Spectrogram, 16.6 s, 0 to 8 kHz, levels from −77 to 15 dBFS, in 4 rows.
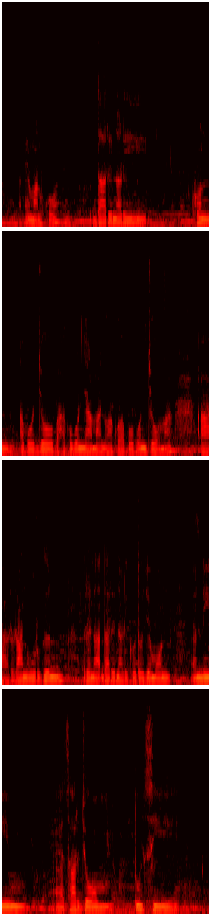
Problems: background conversations at intervals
